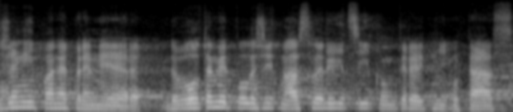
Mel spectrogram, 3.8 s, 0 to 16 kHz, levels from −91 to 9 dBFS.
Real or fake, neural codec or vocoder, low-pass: fake; codec, 44.1 kHz, 2.6 kbps, SNAC; 14.4 kHz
